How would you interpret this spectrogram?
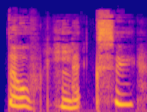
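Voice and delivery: high, slow, cracking "Oh, Lexi"; voice breaking. A narrator's reading. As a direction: let the voice crack with tears. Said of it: "Her voice breaks".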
